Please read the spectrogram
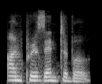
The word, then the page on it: Unpresentable: Indian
